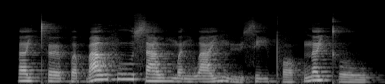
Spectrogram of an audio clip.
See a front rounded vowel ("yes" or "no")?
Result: yes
